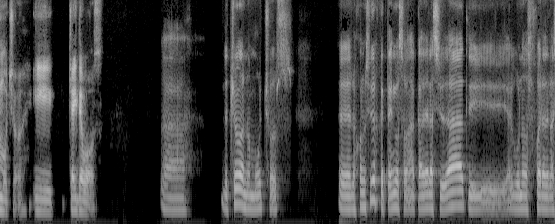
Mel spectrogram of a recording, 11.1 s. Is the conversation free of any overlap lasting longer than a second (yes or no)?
yes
